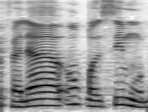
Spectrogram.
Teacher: কফটা কলকলার হরফ এখানে ধাক্কা দিয়ে পড়তে হবে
